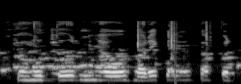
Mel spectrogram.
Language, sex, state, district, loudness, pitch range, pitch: Hindi, female, Bihar, Sitamarhi, -16 LUFS, 200-290 Hz, 205 Hz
